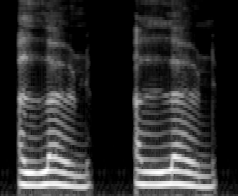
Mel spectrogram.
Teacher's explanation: alone 这个舌侧音后面有元音了，所以发成一个了了弹下来的状态 · Term: light L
